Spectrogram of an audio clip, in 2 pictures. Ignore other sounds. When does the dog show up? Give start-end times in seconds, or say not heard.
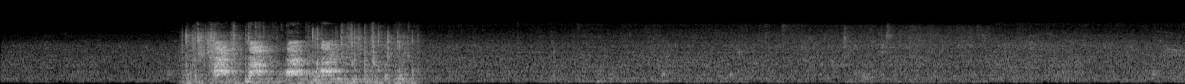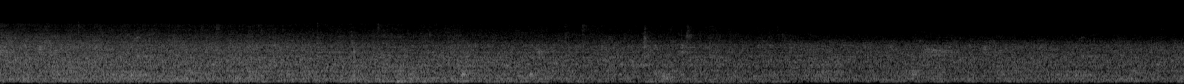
1.8-4.2.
